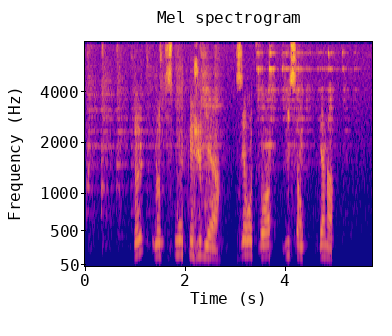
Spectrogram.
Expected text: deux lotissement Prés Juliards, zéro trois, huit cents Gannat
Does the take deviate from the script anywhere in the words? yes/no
no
